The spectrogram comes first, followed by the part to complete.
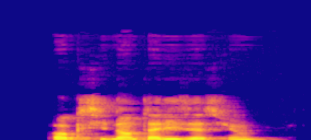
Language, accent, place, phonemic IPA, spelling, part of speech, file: French, France, Lyon, /ɔk.si.dɑ̃.ta.li.za.sjɔ̃/, occidentalisation, noun, LL-Q150 (fra)-occidentalisation.wav
- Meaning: westernization (assimilation of the western culture)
